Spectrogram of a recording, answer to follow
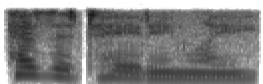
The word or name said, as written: hesitatingly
